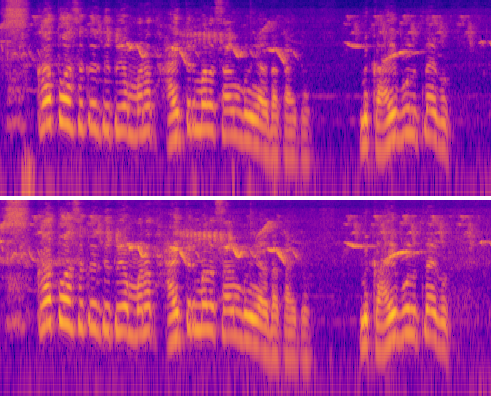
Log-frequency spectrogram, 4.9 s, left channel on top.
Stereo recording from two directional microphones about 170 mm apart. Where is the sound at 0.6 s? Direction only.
Centre (ahead or behind).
